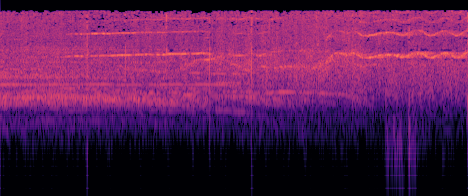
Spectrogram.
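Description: A crowd applauds steadily in a dense, unbroken wash of clapping, with high whoops and cheers rising over it toward the end; no one speaks.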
